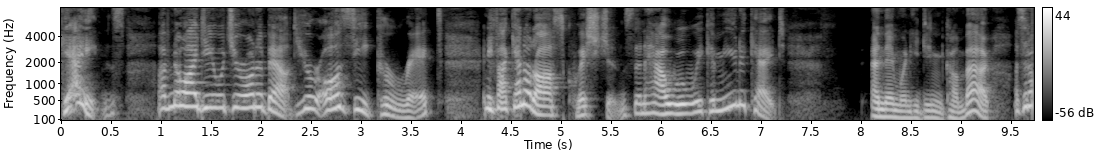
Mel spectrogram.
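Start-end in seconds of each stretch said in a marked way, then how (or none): 0.0-7.3 prim mock innocence. Her own retort, acted.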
